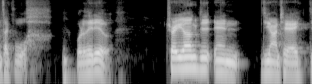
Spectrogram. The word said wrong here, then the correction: Dejounte: Dejounte, what Spurs fans always yell at me for my pronunciation.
